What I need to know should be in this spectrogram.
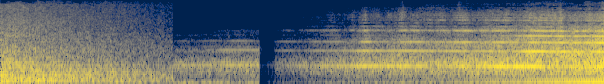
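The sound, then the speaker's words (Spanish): An airplane engine drones with a broad, steady rumble, cut off for a split second before resuming and swelling louder toward the end. “Este es un avión. Lleva gente a muchos lugares diferentes.”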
